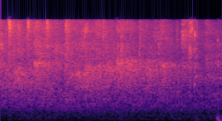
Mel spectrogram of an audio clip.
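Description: A church congregation claps in encouragement for the women's choir after their hymn of praise. The applause stays dense and even for a few seconds, without speech.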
